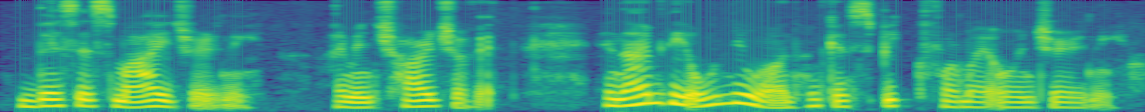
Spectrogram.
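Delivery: ordinary talk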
